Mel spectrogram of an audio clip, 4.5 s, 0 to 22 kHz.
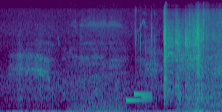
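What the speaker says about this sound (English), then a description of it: "I'm going to crank the truck up" A Ford Ranger PX2 pickup engine cranking and firing up, brief starter whir followed by the engine catching and settling into a running idle, fairly close and moderately quiet.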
